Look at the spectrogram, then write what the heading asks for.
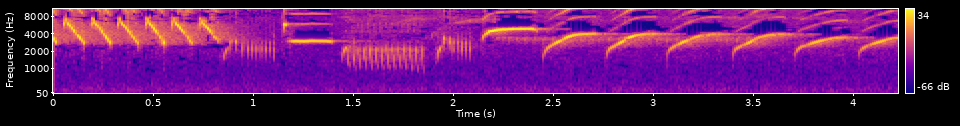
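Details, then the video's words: White canary singing: a fast high trill of slanted notes, then a harsh buzzy block, then a series of rising whistled sweeps repeated about every third of a second. "White Canary Bird Singing | Sound of nature | Canary song"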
